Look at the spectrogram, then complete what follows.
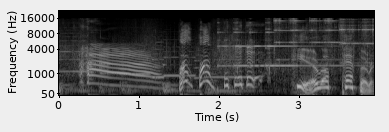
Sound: giggles

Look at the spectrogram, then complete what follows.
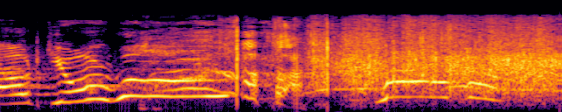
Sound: everyone claps

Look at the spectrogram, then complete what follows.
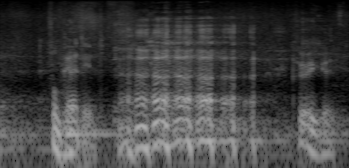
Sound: laughs

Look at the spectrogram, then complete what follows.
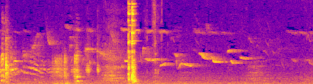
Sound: door creaks; latch clicks

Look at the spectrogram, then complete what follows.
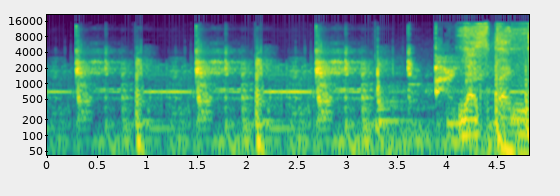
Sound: clap

